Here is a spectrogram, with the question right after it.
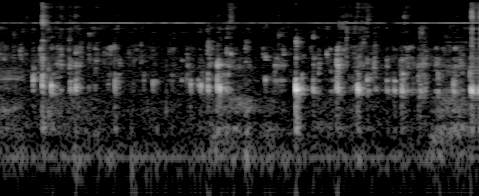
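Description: A paintbrush being rinsed of orange paint in water, with faint, close, irregular drips, splashes and small trickles at low volume.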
